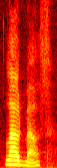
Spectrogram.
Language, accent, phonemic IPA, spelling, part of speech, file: English, US, /ˈlaʊdˌmaʊθ/, loudmouth, noun, En-us-loudmouth.ogg
- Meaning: One who talks too much or too loudly, especially in a boastful or self-important manner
